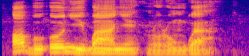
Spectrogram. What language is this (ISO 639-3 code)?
ibo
